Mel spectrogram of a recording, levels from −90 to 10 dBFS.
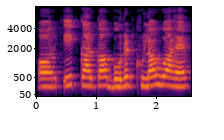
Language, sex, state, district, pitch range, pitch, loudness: Hindi, female, Bihar, Saharsa, 225-260 Hz, 250 Hz, -20 LUFS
